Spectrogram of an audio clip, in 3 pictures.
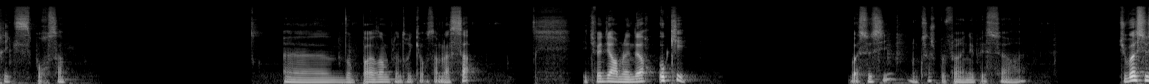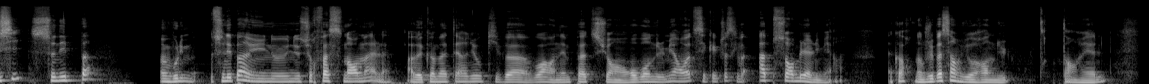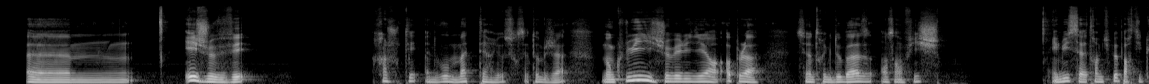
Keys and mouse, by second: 0.0 g, 0.0 middle click, 3.0 click, 3.4 s, 3.4 middle click, 4.2 click, 4.4-4.7 middle drag, 5.1 middle drag, 6.4-7.6 middle drag, 8.0 g, 8.0 middle click, 8.6 click, 8.8 Tab, 8.9 a, 9.8 e, 10.4 click, 10.5 Tab, 10.7 middle click, 11.9-12.3 middle drag, 20.6 click, 21.0-21.5 middle drag, 23.4-23.9 shift+middle drag, 24.1 middle click, 27.1 click, 30.3 click.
